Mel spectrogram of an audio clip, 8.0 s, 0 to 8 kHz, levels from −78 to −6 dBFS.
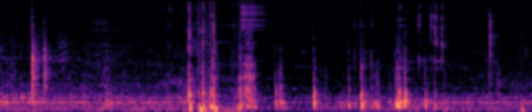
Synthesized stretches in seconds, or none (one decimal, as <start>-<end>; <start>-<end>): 1.2-2.4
